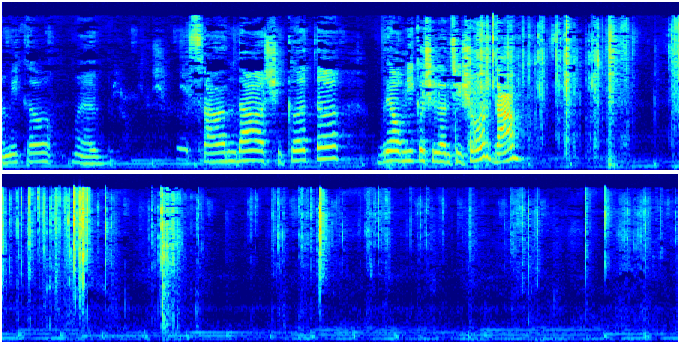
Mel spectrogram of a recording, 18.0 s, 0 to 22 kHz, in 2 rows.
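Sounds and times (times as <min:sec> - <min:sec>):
packaging rustling and crinkling: 0:06.2 - 0:11.8, 0:12.6 - 0:18.0.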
